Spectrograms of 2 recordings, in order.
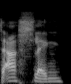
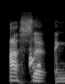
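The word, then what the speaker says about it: Aisling: Asing so yeah my full name is it's pronounced Ashling Ashling con Irish spelling name yes Ashley hell and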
